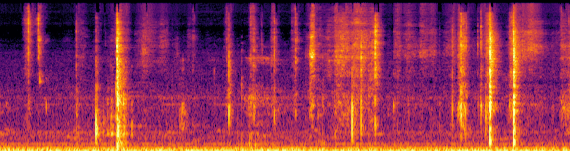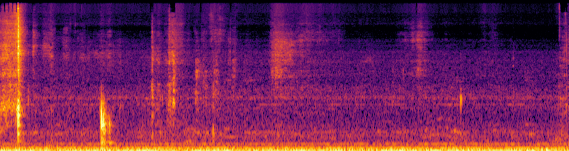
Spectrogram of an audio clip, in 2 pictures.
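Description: Scissors snip through paper for a journal pocket insert, a series of crisp, irregular cuts and rustles spaced across a quiet room, close and fairly faint.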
